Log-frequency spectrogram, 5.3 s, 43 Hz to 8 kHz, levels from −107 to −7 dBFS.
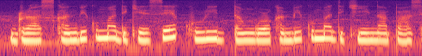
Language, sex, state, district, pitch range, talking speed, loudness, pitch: Nagamese, female, Nagaland, Kohima, 185-210 Hz, 145 wpm, -15 LUFS, 190 Hz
